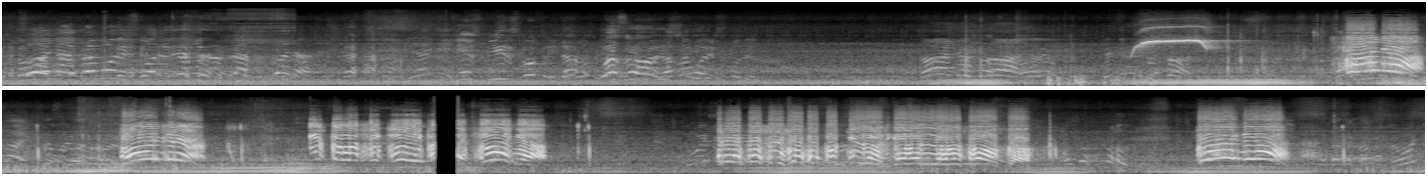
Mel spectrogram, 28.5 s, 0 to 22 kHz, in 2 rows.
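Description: Jeep Wrangler Rubicon's 2.0-litre turbo engine running low at first, then revving up and down in surges as it climbs an icy hill. Loud shouts come in several bursts over the engine in the second half.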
